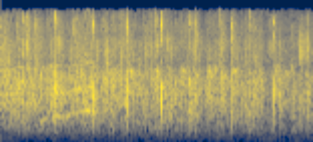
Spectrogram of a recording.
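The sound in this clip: An audience at a live literature and music event greets a speaker with applause: dense, even clapping that stays loud and steady from start to finish.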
